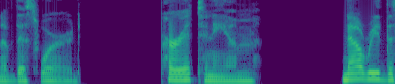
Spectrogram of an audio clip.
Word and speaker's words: peritoneum: peritoneum Now, read the syllables shown on the screen naturally. per i t nee um peritoneum Stress nee and keep um soft. per i t nee um peritoneum Stress nee and keep um soft.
